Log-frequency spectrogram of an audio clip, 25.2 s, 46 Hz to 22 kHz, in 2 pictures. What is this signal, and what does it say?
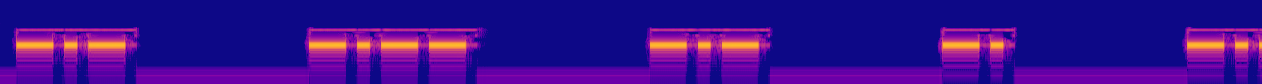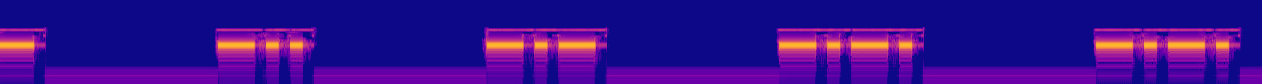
Morse code, heard as a keyed tone, about 10 wpm, 800 Hz. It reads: K Y K N K D K C C
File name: ct2idw / exerc4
